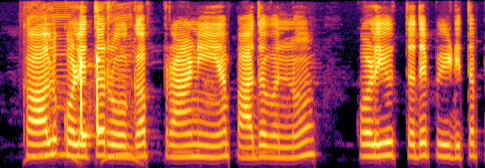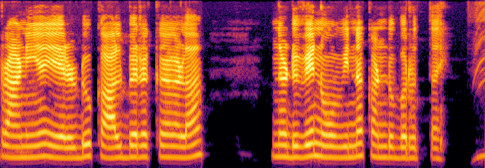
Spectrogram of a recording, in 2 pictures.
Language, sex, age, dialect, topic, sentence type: Kannada, male, 25-30, Mysore Kannada, agriculture, statement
